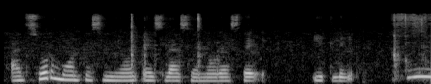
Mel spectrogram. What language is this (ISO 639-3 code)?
spa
